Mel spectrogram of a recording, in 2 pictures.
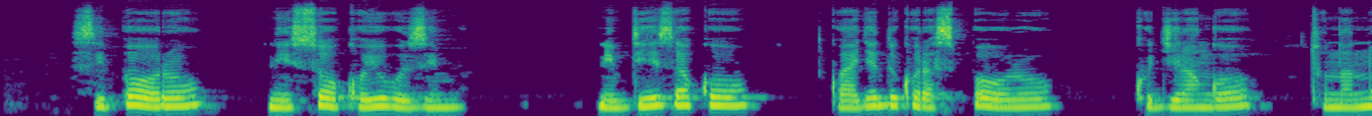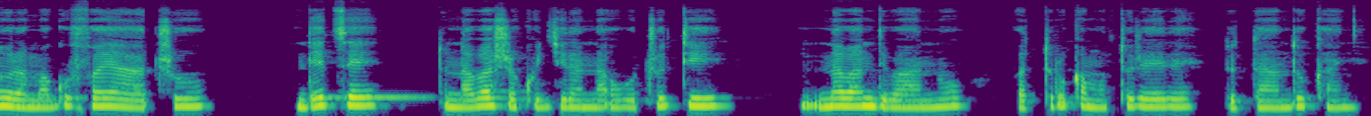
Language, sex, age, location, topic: Kinyarwanda, female, 18-24, Nyagatare, government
